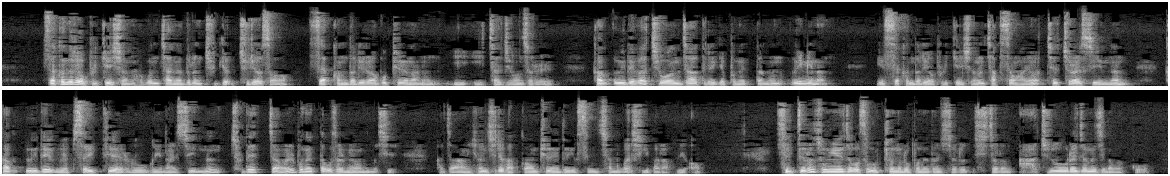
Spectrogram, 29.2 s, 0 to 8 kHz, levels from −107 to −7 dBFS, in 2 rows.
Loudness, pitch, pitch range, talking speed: -27 LUFS, 105 Hz, 95-120 Hz, 330 characters per minute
